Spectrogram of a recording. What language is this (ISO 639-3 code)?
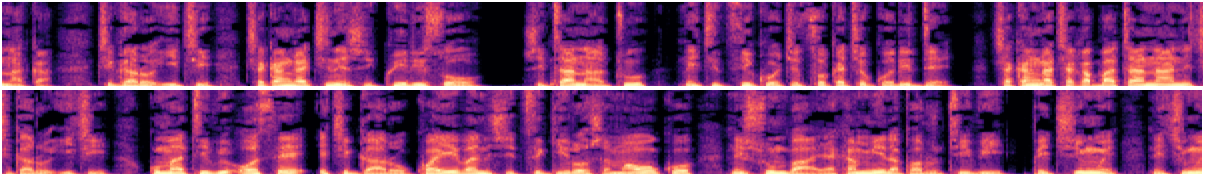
sna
